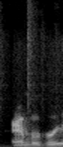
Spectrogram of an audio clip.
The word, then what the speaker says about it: ambergris: ambergris element which is a animated series episode ambergris element that's how you pronounce it it's the one where kirk and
